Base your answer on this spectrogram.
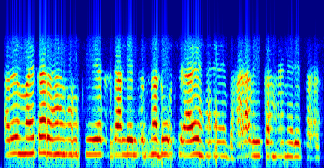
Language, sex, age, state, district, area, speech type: Hindi, female, 45-60, Uttar Pradesh, Prayagraj, rural, conversation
